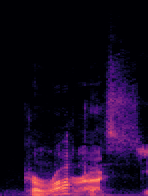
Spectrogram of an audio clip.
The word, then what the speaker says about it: Caracas: Caracas? – Caracas, yes, LR4.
